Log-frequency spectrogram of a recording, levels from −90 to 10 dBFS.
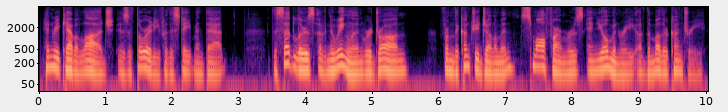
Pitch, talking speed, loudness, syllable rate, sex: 115 Hz, 165 wpm, -16 LUFS, 5.5 syllables/s, male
